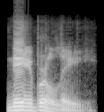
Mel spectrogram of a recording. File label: "Neighbourly", American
